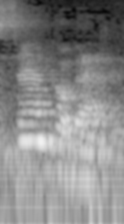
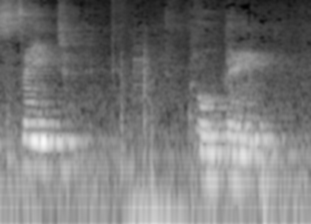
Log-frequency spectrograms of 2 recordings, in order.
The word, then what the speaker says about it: Saint-Gobain: It's Saint-Gobain. It's Saint-Gobain. Gobain. That's the actual way to spell it, but the French don't talk the way they spell it. So it's Saint-Gobain.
